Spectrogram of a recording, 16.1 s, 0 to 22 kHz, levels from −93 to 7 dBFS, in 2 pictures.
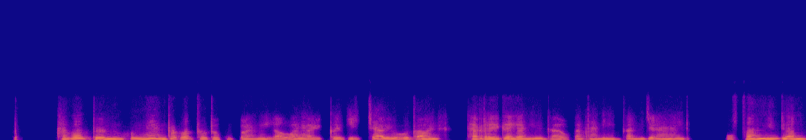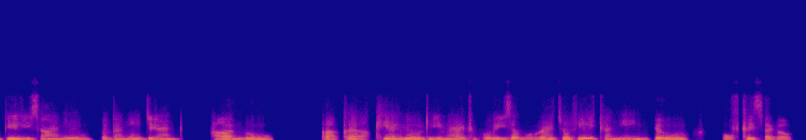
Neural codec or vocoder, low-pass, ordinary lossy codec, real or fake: codec, 16 kHz, 0.5 kbps, FreqCodec, smaller model; 7.2 kHz; Opus, 24 kbps; fake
